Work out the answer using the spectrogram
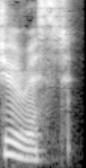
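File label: "jurist", British English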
